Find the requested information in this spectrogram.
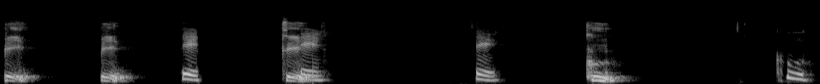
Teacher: When you pronounce these phonemes, there is a total blockage of air initially in your mouth, and then it comes out at once. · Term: occlusive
